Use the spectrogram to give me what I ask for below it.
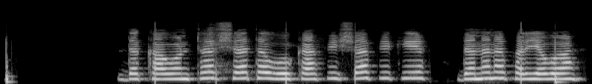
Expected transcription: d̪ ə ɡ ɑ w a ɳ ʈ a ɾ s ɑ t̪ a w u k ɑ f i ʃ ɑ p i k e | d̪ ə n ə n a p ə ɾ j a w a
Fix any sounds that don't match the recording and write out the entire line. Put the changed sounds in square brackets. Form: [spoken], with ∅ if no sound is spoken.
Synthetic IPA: d̪ ə [k] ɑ w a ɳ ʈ a ɾ [ʃ] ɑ t̪ a w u k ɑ f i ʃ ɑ p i k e | d̪ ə n ə n a p ə ɾ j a w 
